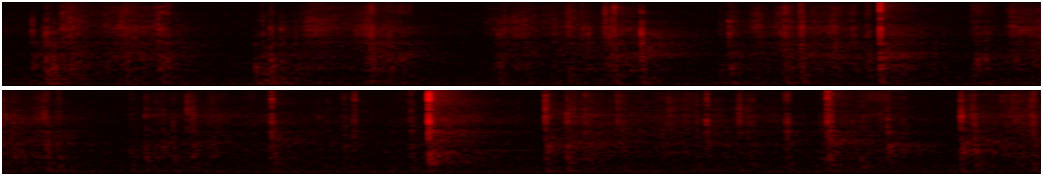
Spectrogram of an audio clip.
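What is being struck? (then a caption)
Plastic takeout tray. Fingertips and nails tap and scratch quickly along the edges and sides of a hollow black plastic rectangular takeout tray holding a ceramic pot. Dry, crisp clicks with almost no ring mix with brittle, crinkly scratching, and a few sharper taps stand out. A steady low hum runs underneath at a quiet level.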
